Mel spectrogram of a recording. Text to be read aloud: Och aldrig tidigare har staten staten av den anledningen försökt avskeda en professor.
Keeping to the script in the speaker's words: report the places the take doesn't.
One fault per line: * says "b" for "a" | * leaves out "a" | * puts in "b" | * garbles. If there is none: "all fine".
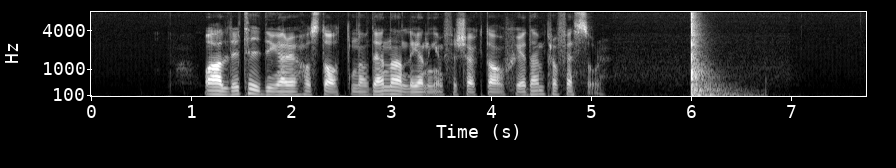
* leaves out "staten"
